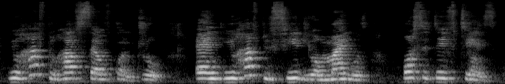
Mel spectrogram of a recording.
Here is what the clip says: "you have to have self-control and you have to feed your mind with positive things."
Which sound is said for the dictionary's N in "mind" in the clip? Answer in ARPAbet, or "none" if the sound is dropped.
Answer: N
